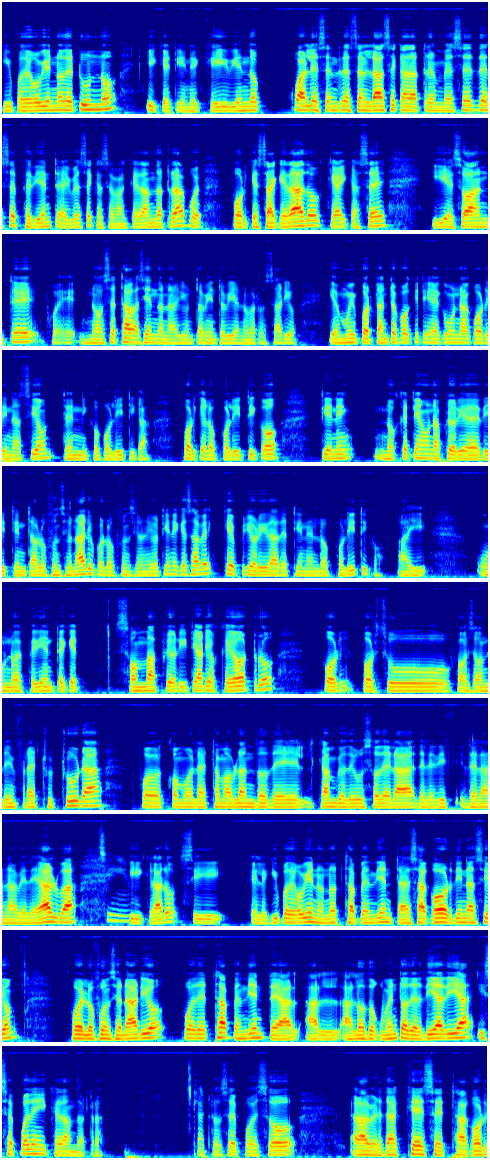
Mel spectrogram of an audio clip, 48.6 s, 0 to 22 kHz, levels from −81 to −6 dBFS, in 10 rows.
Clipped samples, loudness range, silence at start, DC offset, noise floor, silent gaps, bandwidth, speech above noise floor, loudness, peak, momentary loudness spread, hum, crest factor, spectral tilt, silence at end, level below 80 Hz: under 0.1%; 7 LU; 0 s; under 0.1%; -53 dBFS; none; 17.5 kHz; 28 dB; -26 LUFS; -4 dBFS; 11 LU; none; 22 dB; -7 dB/octave; 0 s; -52 dBFS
